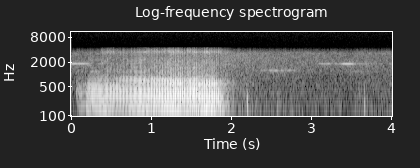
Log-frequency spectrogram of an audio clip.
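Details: A Cavalier King Charles spaniel snoring loudly: one rattling snore lasting under two seconds, then quiet.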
